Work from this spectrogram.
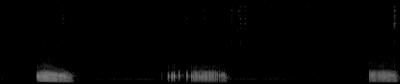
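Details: Poodle named Tasha indoors giving three short harmonic barks, the middle one longer and rougher, spaced over four seconds in a quiet room.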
